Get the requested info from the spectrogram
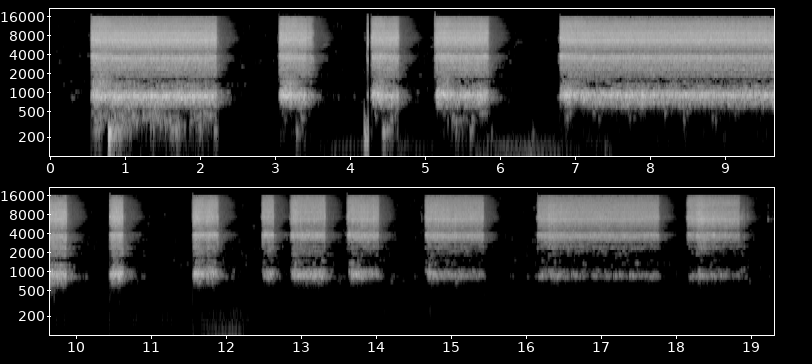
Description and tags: A spraying sound I made using an air freshener spray.
Recorded with a CD-R King PC Microphone and processed on Adobe Audition.
aerosol, Air, Gas, Spray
